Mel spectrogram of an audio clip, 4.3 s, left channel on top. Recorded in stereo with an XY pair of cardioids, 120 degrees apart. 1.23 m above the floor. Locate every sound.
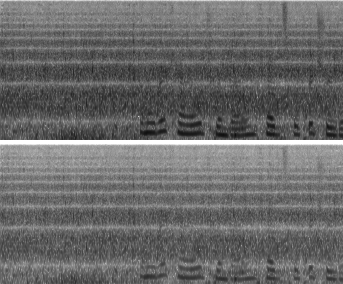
0.0 s running water: 40° left
1.7 s a woman speaking: 65° left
